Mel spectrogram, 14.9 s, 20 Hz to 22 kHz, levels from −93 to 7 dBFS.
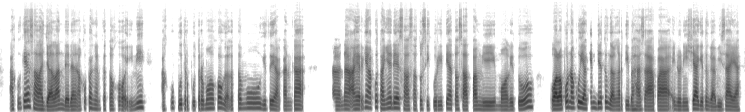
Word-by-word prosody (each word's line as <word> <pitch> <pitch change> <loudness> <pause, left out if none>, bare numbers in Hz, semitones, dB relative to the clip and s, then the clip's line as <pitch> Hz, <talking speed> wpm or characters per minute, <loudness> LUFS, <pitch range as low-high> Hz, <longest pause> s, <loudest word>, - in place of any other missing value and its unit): aku 145 +4 -7
kayaknya 220 +1 +3
salah 140 -5 +2
jalan 130 +5 +3
deh, 125 - +1
dan 125 0 0
aku 130 - -6
pengen 155 -6 -3
ke 140 0 -8
toko 135 0 -3
ini, 185 +8 -3 0.3
aku 185 0 -9
puter-puter 150 -3 -3
mall, 165 +2 -1
kok 180 0 +1
nggak 145 - -4
ketemu 175 0 -2
gitu, - - -7
ya 125 - -1
kan, 130 0 -6
Kak. 145 +1 +2 0.6
Eee, 130 0 -3
nah, 145 -1 +2
akhirnya 150 +6 0
aku 210 +3 -4
tanya 160 +3 0
deh 180 -1 +3
salah 135 -6 -3
satu 140 +2 -7
security 135 +3 -4
atau 145 -1 -4
satpam 135 0 +1
di 130 0 0
mall 125 0 -1
itu, 145 +10 +1 0.4
walaupun 145 +8 +8
aku 185 +2 +3
yakin 170 +3 0
dia 185 0 0
tuh 195 - -1
nggak 130 -1 +1
ngerti 135 +1 -5
bahasa 125 -1 0
apa, 125 0 +2
Indonesia 125 +4 +1
gitu, 135 0 -2
nggak 120 -4 -2
bisa 120 +2 +1
ya. 110 -1 0
140 Hz, 195 wpm, -24 LUFS, 130-165 Hz, 0.6 s, walaupun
